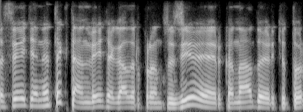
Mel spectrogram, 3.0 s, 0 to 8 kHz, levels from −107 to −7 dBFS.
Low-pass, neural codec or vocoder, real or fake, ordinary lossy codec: 7.2 kHz; none; real; Opus, 24 kbps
